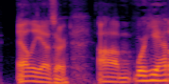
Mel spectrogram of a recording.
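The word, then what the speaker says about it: Eliezer: Elliot Eiser was how do you pronounce his name? Yeah. Eleazar. Eleazar.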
